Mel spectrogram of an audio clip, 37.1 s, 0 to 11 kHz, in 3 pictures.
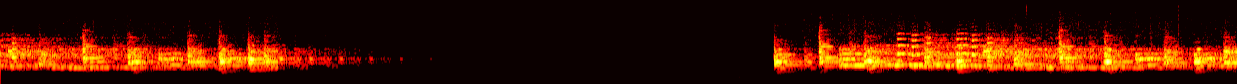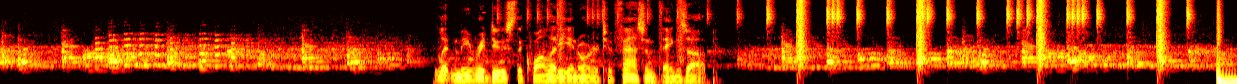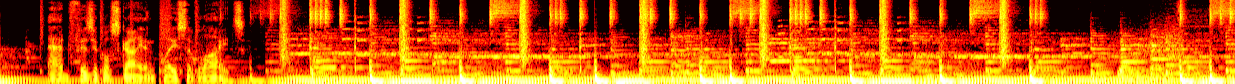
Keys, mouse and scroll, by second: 13.0 scroll down 1, 15.3 click, 16.3-17.5 scroll up 1, 17.5 click, 27.4 click, 34.4 scroll down 1, 35.1 7.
